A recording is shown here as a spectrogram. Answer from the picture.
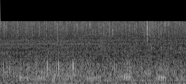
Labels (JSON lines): {"label": "anthrophony, boat engine", "recorder": "SoundTrap 300"}
{"label": "biophony", "recorder": "SoundTrap 300"}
